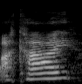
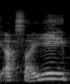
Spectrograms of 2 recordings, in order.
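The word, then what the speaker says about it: açaí: from the same collection acai or Akai however you pronounce it I believe it's meant to be acai but I think that's how Julie petite pronounces it and she's Brazilian so that may be how they pronounce the word um over here we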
